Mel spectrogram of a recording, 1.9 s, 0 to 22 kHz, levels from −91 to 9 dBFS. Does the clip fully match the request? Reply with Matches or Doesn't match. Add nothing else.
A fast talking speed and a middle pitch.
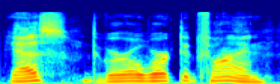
Doesn't match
